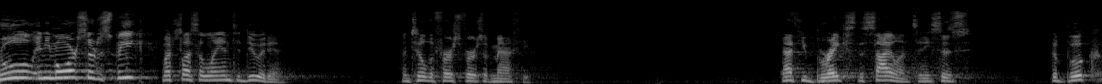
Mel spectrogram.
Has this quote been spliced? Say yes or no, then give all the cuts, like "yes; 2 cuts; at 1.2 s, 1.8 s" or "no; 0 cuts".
yes; 2 cuts; at 1.6 s, 3.7 s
